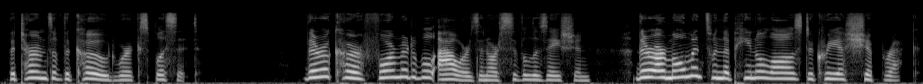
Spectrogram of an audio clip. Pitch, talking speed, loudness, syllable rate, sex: 255 Hz, 155 wpm, -18 LUFS, 5.5 syllables/s, female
